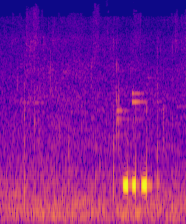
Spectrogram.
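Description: Three short electronic beeps at one pitch in quick succession, about a second and a half in, over a steady low background hiss and hum.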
